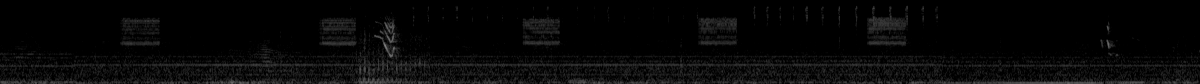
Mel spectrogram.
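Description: A bird calls a short, high chirp five times, about every two seconds, with a quick downward-sliding whistle just before four seconds in.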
